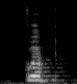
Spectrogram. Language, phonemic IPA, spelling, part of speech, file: Afrikaans, /kʊə̯p/, koop, verb, LL-Q14196 (afr)-koop.wav
- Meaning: To buy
